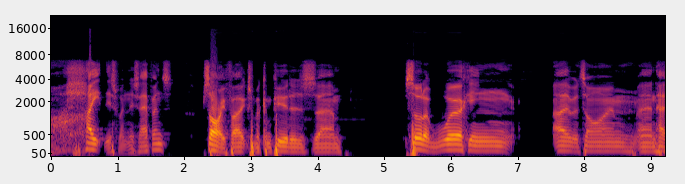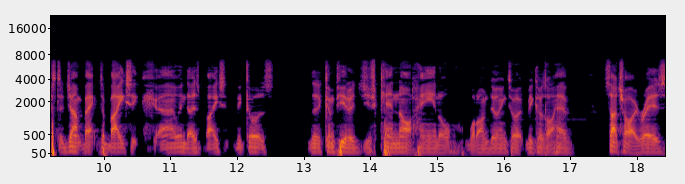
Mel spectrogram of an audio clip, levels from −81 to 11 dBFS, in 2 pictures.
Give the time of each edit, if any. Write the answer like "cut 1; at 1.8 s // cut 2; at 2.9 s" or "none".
cut 1; at 4.0 s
